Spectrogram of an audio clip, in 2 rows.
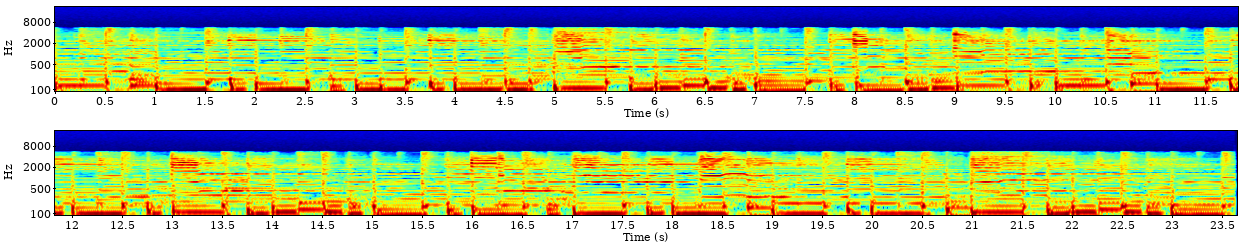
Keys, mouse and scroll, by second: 0.5 click, 1.7 click, 4.2 click, 5.4 click, 7.3 click, 9.3 click, 12.7 click, 13.4 right click, 15.3 click, 15.9 scroll down 1, 22.7 right click.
